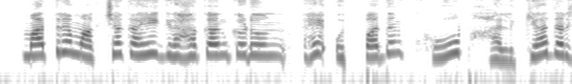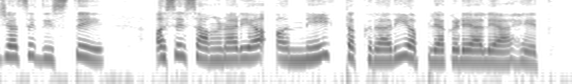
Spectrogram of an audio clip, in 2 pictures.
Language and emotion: Marathi, sad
